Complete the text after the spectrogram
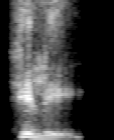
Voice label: "hilly", Indian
